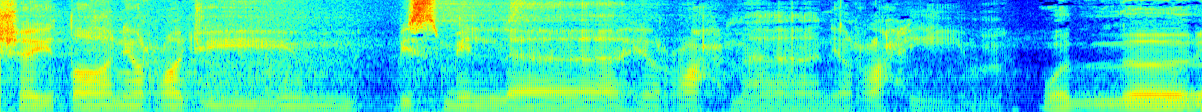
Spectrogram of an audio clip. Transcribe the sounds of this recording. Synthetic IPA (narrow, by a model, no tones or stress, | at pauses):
ʃːajt̪ˤɑːnɑrˤːɑd͡ʒiːmbɪsmɪlːaːhʔɑrˤːɑħmaːnɑrˤːɑħiːm | waðaːn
